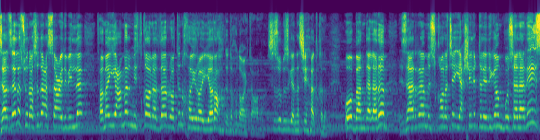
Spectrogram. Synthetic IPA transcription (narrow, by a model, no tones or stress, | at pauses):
zalzalasuɾasɪd̪aːsːaʕɪd̪bɪlːa | famanjaʕmalmɪt̪qɑːlaðarːɑt̪ʰɪnχɒjɾɒjɑɾɑɦd̪ɪd̪ɪχʊd̪ɒjt̪ʰɑ̰ɑ̰lˠɒ̰sɪzʊbɪzɡʲanasɪɦat̪qʰɨlˠɪp | oband̪alaɾɪm | zaɾːamɪsqʰɑlˠat͡ʃʰajaχʃɪlɪk̚ʲqɨlad̪ɪɡʲɒnbosalaɾɪz̥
